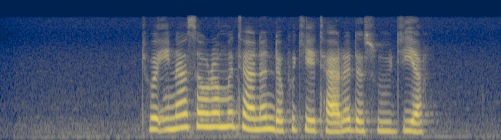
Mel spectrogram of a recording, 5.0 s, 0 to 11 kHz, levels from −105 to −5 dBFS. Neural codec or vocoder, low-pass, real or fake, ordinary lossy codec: none; 7.2 kHz; real; none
